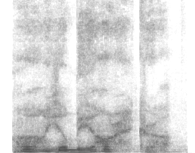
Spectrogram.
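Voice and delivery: airy, breathy, raspy, scratchy, very hushed murmur. Imitating a man talking to a horse, breathy, scratchy voice. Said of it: "he just was way too breathy and like scratchy".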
